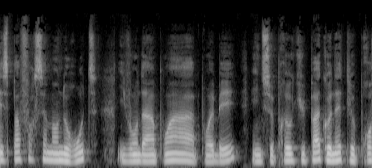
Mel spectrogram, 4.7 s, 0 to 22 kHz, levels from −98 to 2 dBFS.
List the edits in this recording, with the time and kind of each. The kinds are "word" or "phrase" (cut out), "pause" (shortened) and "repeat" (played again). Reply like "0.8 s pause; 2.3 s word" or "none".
3.1 s pause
